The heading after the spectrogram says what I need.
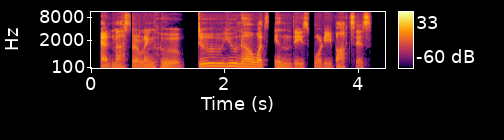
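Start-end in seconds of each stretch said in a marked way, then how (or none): none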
